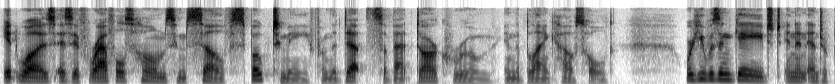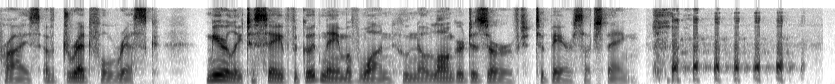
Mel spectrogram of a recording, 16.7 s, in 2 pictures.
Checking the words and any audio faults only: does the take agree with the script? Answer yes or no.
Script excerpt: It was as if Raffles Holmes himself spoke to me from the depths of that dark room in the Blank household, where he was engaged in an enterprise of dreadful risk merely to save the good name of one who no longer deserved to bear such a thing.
no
